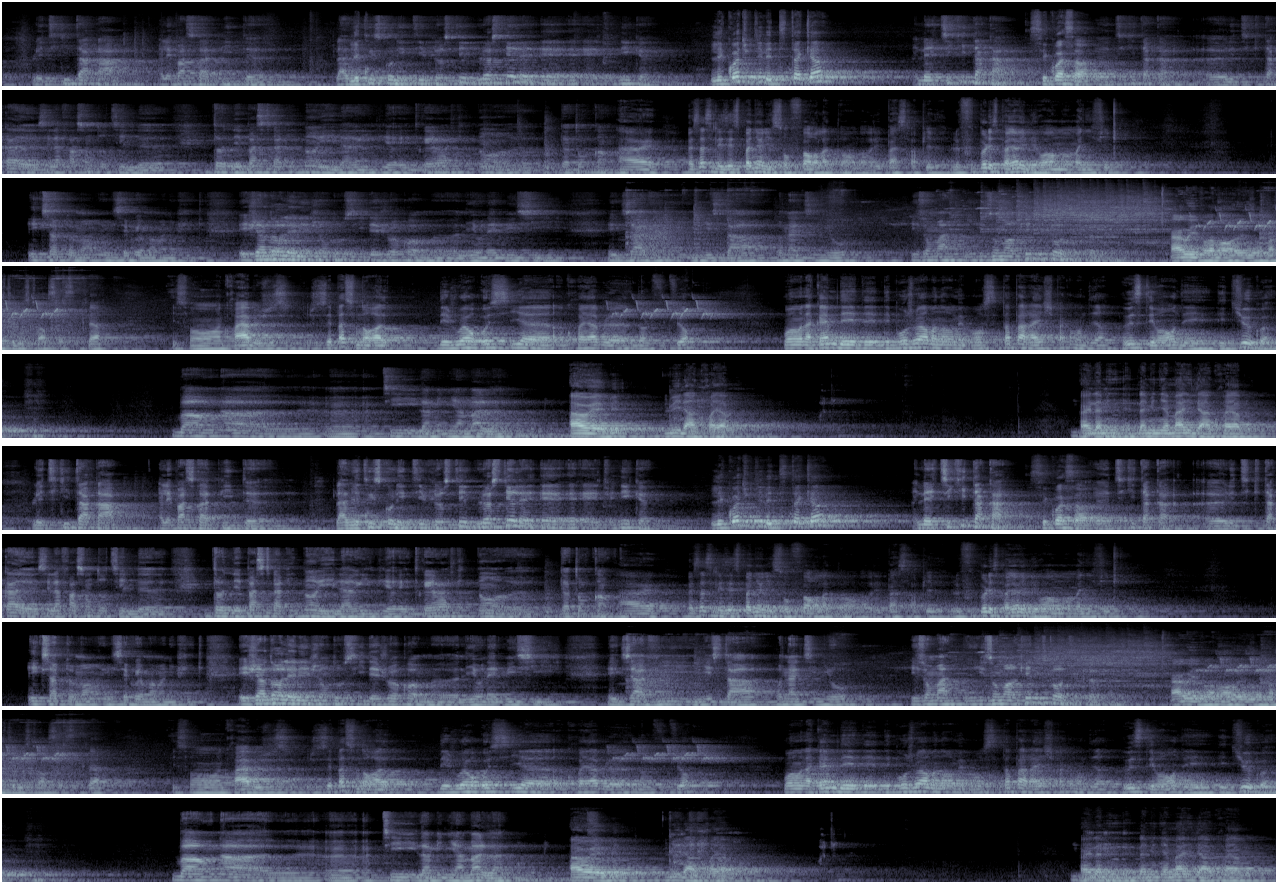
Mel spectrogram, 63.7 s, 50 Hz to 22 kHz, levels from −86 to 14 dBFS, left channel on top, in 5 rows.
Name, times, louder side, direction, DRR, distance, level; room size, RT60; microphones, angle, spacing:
voice 1, 0.3-1.2 1.6-2.9 3.3-6.5 9.1-10.1 10.9-19.0 25.7-34.0 34.6-36.7 52.7-56.6 57.6-58.2 61.7-62.3, right 2 dB, 35° right, 6 dB, 0.5 m, -30 dB
voice 2, 7.1-8.4 10.4-11.0 17.6-17.7 18.2-18.3 18.9-19.3 19.6-23.9 37.2-39.3 39.9-45.2 46.0-51.0 51.3-51.4 56.6-57.3 57.6-58.3 61.8-63.5, left 2 dB, 30° left, 7 dB, 0.5 m, -25 dB
Bell / Coin (dropping), 31.7-33.2 33.6-39.6, left 3 dB, 50° left, 1.0 m, -40 dB
Chirp tweet, 33.2-37.0 37.4-39.0 39.5-39.6 39.9-40.9 41.5-41.6 41.9-42.0 42.5-43.0 44.3-45.3, left 3 dB, 85° left, 1.0 m, -38 dB
9.3 x 4.8 x 5.3 m, 2.2 s
head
